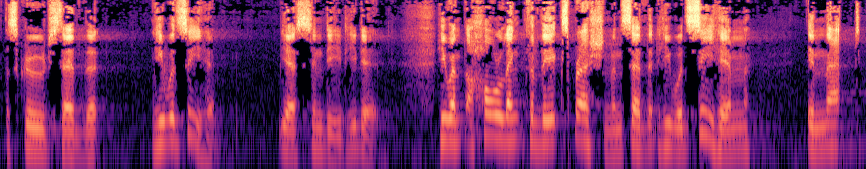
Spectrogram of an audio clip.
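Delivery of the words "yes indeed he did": usual speaking voice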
